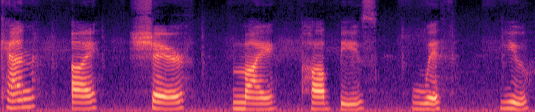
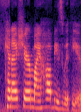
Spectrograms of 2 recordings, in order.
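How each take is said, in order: First: The sentence is spoken slowly. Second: The sentence is spoken at normal speed. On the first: "I'll say it slowly first" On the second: "one more time at normal speed"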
